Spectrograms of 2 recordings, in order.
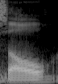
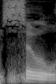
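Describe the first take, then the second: First: Said in the usual way. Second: "Soule" said with an oo vowel, like "Sool"; alternative pronunciation. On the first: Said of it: "I did hear, hear someone call him Soule". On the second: Shown as a demonstration. Co-host quoting another person's way of saying the name, "Soule" as "Sool". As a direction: rhyme "Soule" with cool. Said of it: "hear someone call him Soule the other day".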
